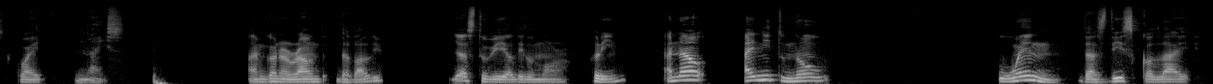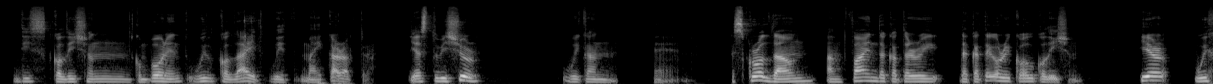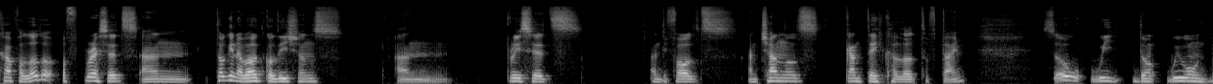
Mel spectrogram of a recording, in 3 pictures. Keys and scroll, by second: 1.3 typing, 3.9-4.6 typing, 8.5-9.2 typing, 14.3-15.1 typing, 18.2-19.0 typing.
